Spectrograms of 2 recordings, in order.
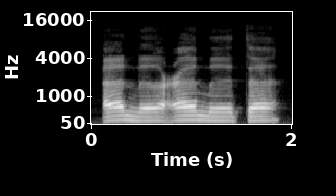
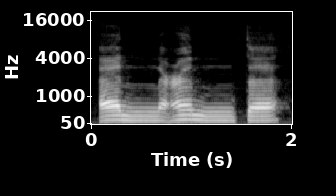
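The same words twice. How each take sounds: First: The n sound bounces with an added echo. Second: The n sound is held smoothly without bouncing. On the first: The speaker calls it wrong. "membaca secara terpantul" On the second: The speaker calls it right. "baca seperti ini"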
